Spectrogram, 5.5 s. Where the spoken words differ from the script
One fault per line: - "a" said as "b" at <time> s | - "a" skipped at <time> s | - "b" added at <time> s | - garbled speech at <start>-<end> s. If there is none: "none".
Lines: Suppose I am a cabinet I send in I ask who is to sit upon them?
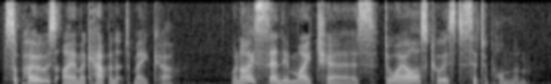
- "maker When" added at 1.3 s
- "my chairs do" added at 2.9 s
